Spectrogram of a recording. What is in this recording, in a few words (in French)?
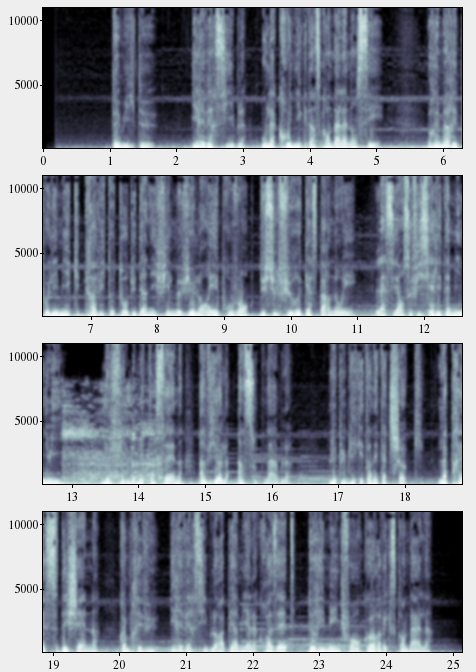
Grave suspense; Irréversible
